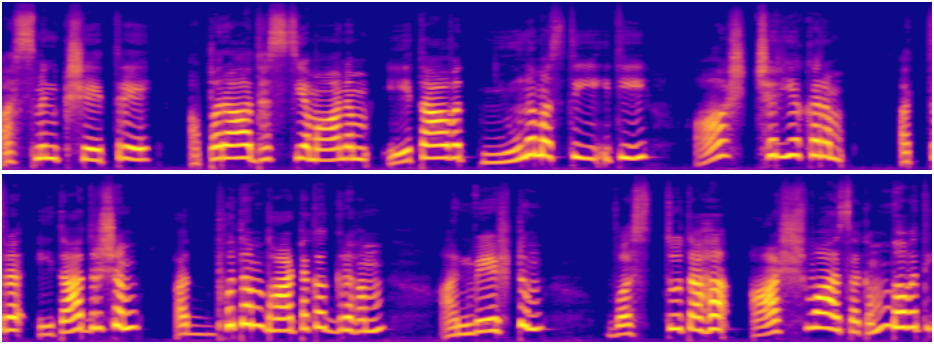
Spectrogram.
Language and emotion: Sanskrit, surprised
